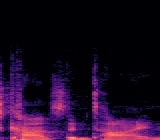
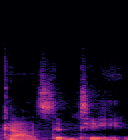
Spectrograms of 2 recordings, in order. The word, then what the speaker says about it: Constantine: this type of story, he's Constantine, not Constantine. Like, plain and simple. I'm sure it's right. It just doesn't sound right. I know. It's the way Alan Moore meant for the name to be pronounced.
